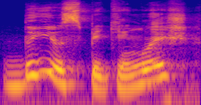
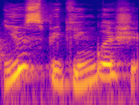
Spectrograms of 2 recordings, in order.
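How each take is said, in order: First: Slow, soft "Do you speak English?" rising gently; right way shown: teacher models the correct question; proper question form. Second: "You speak English?" with the pitch rising at the end; wrong way shown: question by intonation alone; rising question tune. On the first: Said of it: "Eu vou precisar colocar na frente da frase o do". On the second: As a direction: ask "You speak English?" only by lifting the last word. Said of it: "Eu não vou só mexer na minha entonação". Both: Shown as a demonstration.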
